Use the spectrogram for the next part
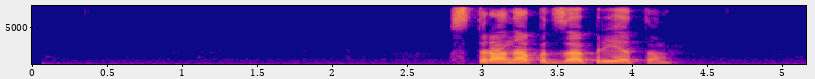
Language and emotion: Russian, angry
